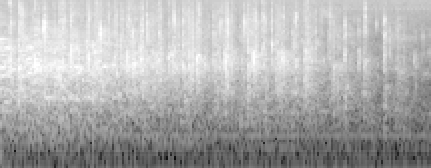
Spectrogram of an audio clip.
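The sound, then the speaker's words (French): An audience applauds with dense, crackling clapping that starts strong and gradually thins and softens over a few seconds, with no voices rising above it. “Si vous voulez, vous pouvez applaudir ou pas, mais décidez-vous.”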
